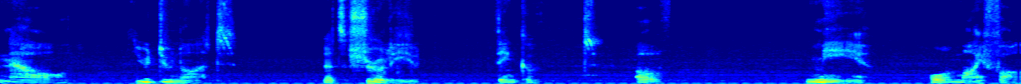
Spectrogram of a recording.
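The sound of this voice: A man's put-on character voice, hissing and very deep and low, at a very slow pace with long, frequent pauses over light background noise.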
